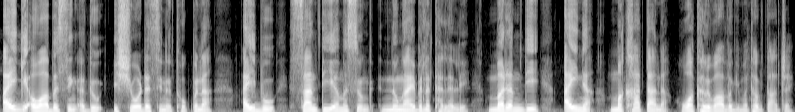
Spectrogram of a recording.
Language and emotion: Manipuri, happy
